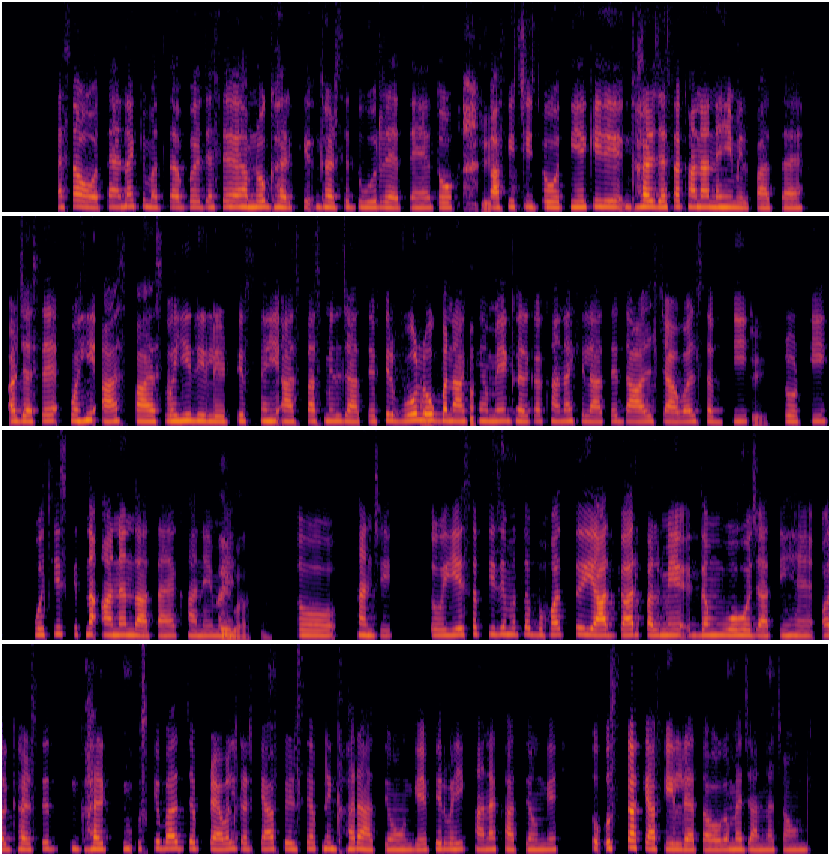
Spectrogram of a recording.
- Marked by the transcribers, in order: in English: "रिलेटिव्स"; tapping; in English: "ट्रैवल"; in English: "फ़ील"
- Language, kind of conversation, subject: Hindi, podcast, आपकी सबसे यादगार स्वाद की खोज कौन सी रही?
- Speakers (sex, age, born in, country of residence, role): female, 20-24, India, India, host; male, 35-39, India, India, guest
